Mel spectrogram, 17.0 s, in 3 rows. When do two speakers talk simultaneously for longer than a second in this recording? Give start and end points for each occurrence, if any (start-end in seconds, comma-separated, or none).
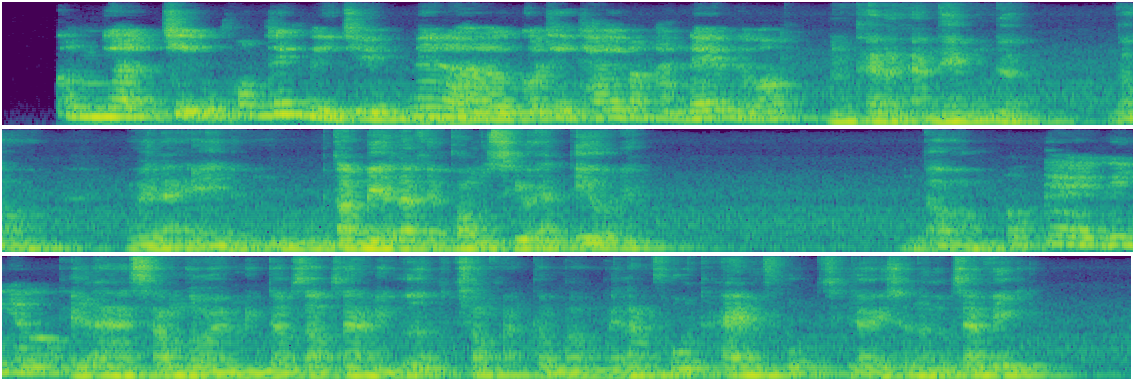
none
